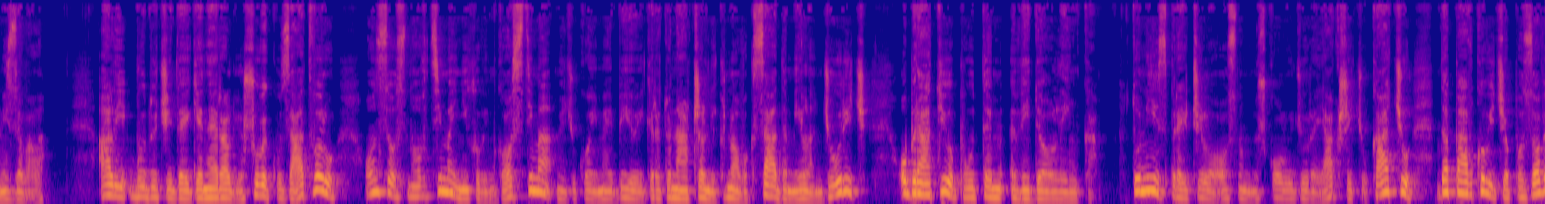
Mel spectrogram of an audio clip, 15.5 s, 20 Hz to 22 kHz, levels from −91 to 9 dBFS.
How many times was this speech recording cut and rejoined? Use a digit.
1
